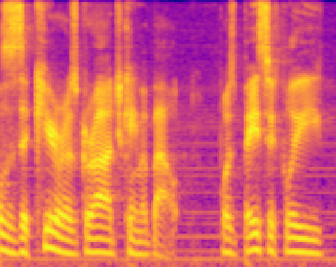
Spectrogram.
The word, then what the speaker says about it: Zakira: And my kids' names are Zach and Kira. So it's ZAKIRA. Yep. A lot of people mispronounce it, and once you know where the name comes from, that fixes that.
